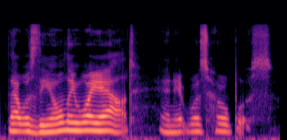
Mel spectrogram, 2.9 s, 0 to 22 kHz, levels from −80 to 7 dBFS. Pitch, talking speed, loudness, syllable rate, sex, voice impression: 175 Hz, 190 wpm, -15 LUFS, 5.3 syllables/s, male, masculine, adult-like, tensed, powerful, slightly bright, muffled, fluent, intellectual, friendly, unique, lively, slightly modest, slightly light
